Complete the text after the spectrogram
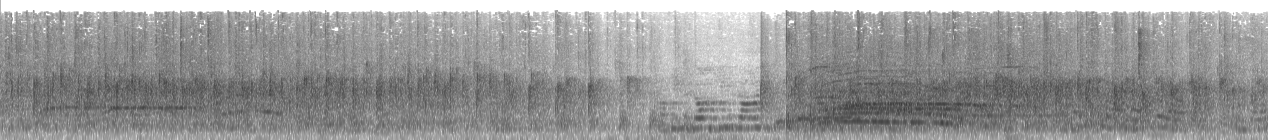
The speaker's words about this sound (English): No, I like it when people applaud. You know why? Well, I need a hand.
